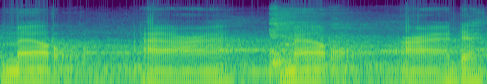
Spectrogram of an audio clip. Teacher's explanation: cukup sekitar du tiga getaran saja. Nah, ini bagusnya seperti itu, nggih.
